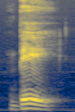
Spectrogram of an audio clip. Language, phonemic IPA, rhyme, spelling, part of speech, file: Dutch, /beː/, -eː, b, character, Nl-b.ogg
- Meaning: The second letter of the Dutch alphabet, written in the Latin script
